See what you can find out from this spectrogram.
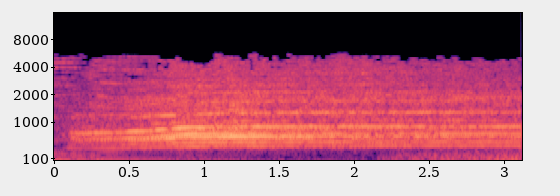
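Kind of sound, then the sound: vehicle, train running with whistle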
